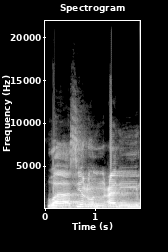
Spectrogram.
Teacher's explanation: دونوں جگہ پر عین ہے، عین نکال کر کے پڑھیں گے، حمزہ نہیں پڑھنا ہے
